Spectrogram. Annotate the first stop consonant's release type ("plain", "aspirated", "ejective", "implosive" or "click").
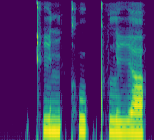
aspirated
